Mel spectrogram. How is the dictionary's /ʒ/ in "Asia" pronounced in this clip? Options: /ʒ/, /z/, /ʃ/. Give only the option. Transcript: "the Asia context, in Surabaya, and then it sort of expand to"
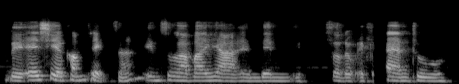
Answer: /ʃ/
